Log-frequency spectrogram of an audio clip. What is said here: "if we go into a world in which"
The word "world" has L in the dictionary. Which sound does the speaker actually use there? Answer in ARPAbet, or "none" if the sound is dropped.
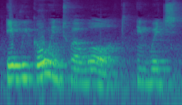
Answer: none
